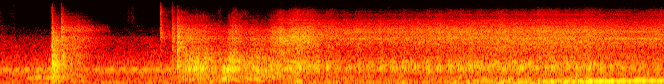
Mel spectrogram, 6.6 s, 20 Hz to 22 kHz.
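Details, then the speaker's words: 1986 Ford F250 after ZF5 manual transmission swap, first start: engine runs but a harsh raspy grinding stays over idle; owner suspects starter hanging or something at the flywheel. Truck moves. "I think the starter's hanging. So something in the flywheel is making a lot of noise. So ignore that, but it works. It is really making a lot of noise, but it did move though."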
